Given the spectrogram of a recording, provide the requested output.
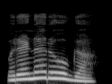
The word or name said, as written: ವ್ರಣರೋಗ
